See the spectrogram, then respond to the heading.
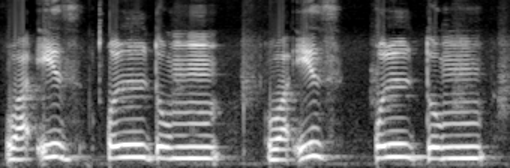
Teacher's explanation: قاف موٹا ہے، موٹا قاف قلقلے والا، اس کو ہم نے موٹا پڑھنا ہے۔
